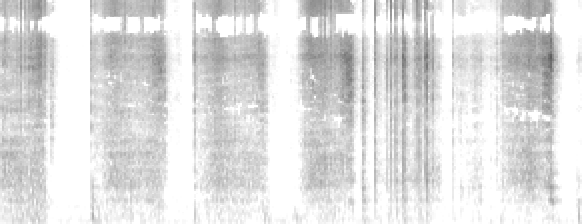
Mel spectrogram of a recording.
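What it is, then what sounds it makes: Laminate floor sample. Long nails scratch across the embossed grain of a light oak laminate floor sample, a solid plank, in several bright, raspy strokes separated by short pauses. Partway through, a quick run of light taps on the plank breaks up the scratching before a final long scrape.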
